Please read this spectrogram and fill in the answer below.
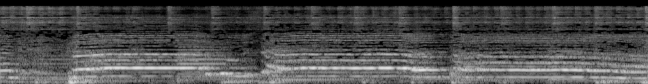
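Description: A woman singing a slow worship song into a microphone with strummed acoustic guitar, holding three long notes in turn.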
